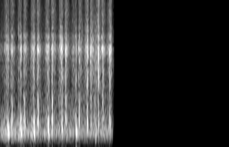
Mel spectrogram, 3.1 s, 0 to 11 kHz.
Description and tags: An umbrella sound opening and closing rapidly then slowed down and sped up again.
Manipulated, MTC500-M002-s14, Umbrella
